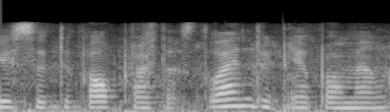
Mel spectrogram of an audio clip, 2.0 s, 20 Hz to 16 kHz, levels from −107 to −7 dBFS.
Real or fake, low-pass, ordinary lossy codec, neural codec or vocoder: fake; 7.2 kHz; AAC, 64 kbps; codec, 16 kHz, 4.8 kbps, FACodec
